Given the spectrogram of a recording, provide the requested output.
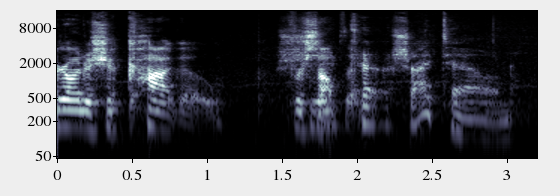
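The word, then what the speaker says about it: Chi-Town: to Chicago for something shy Town what shy Town shy Town that's what it's called that's weird it's spelled chip sorry yeah chai Town chai Town what they call them CH it's not chit toown just sounds like a stutter Town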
